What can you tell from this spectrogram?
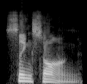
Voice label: "singsong", American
